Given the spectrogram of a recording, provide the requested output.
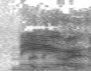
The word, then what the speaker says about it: Maersk: Maersk? – Maersk. – How do you pronounce it? Maersk? – M-A-E-R-S-K. What's that? Maersk.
